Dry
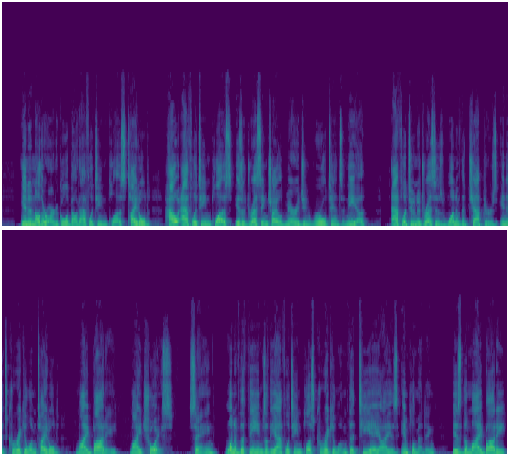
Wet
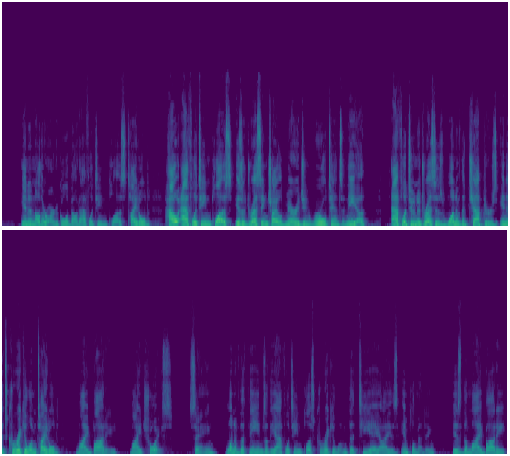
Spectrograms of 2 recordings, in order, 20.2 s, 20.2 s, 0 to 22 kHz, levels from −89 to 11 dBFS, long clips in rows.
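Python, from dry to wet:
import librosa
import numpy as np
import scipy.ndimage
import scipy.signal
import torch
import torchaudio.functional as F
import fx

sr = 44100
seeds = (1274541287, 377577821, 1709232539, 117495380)

y = fx.gain(x, sr, db=fx.line((2.56, -11.0), (3.48, -3.5), (10.61, -3.5), (11.73, -14.0)))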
